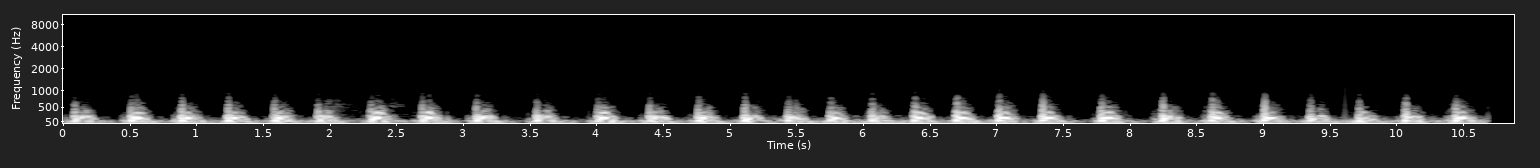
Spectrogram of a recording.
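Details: Dog with mitral valve disease and chordae tendineae rupture: rapid heartbeat, about 170 a minute, with a loud blowing murmur over each beat, heart murmur of mitral regurgitation.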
